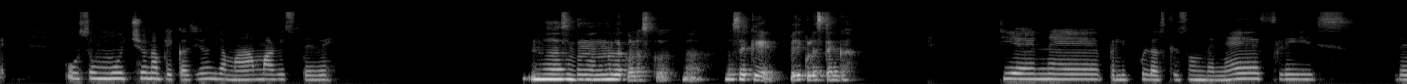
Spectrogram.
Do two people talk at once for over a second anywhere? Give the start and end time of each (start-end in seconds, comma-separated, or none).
none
